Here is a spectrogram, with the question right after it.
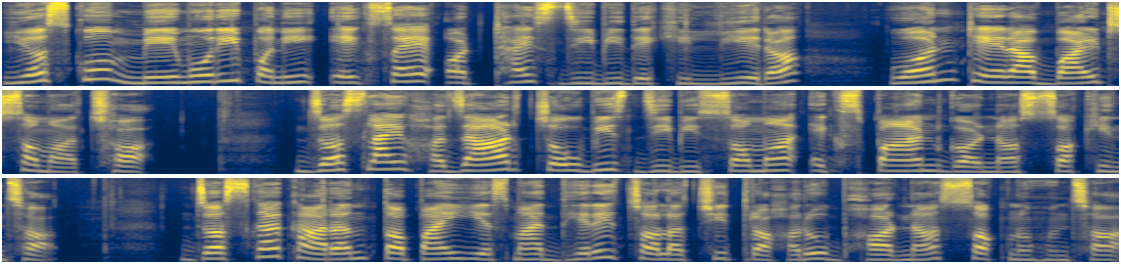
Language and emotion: Nepali, neutral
